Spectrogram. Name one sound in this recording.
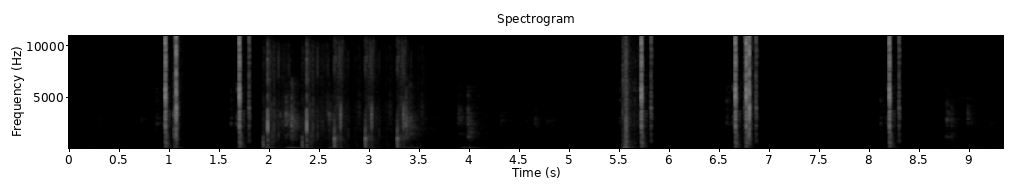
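Short clicks sound as game menus open.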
